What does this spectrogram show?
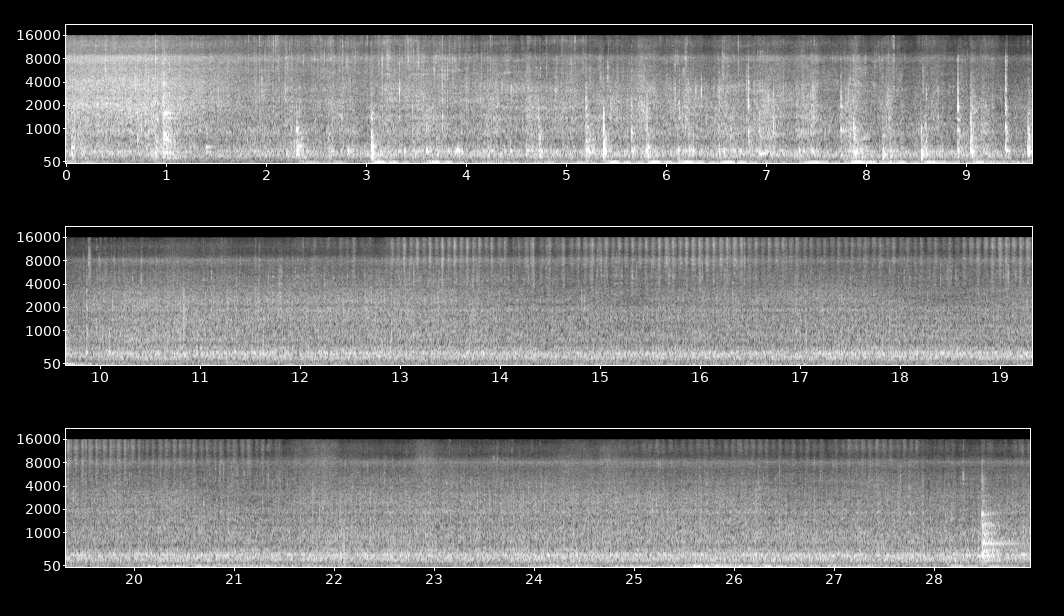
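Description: Ground venison sizzling loudly as it hits a hot pot of sautéed vegetables, with the clatter of stirring and scraping against the pot over the first ten seconds or so. The sizzle then settles into a steady, even rush from the Coleman Triton propane camp stove under the covered pot.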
